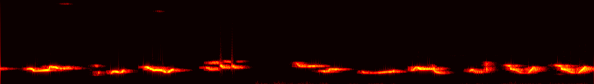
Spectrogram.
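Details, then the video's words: Clay-colored thrush delivering a continuous series of short whistled phrases, twisting up and down, somewhat lower and mellower, about two phrases per second. "Clay-colored Thrush Singing! Clay-colored Thrush Calling! Sound! - Zorzal Pardo Canto - Turdus Grayi"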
